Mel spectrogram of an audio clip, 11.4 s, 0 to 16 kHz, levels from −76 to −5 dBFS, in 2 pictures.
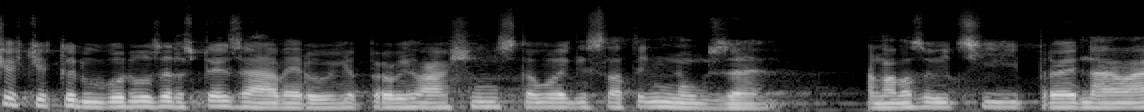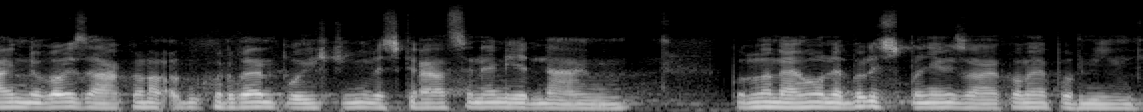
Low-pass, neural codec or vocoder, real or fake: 14.4 kHz; codec, 32 kHz, 1.9 kbps, SNAC; fake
